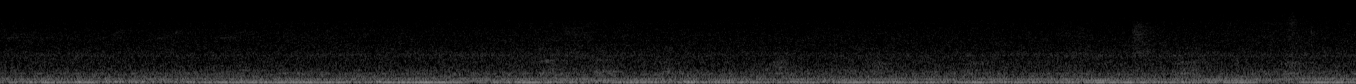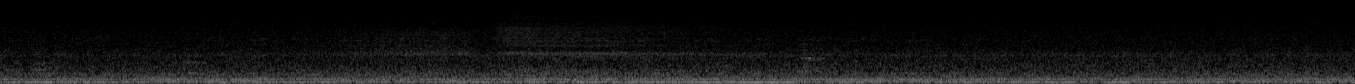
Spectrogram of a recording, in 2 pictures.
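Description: A man hums a low, steady tone close by.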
